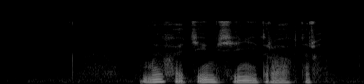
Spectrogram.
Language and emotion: Russian, sad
